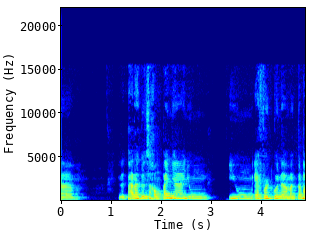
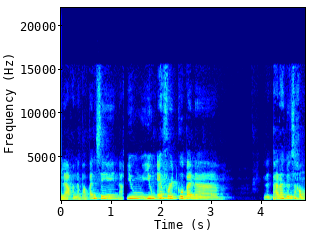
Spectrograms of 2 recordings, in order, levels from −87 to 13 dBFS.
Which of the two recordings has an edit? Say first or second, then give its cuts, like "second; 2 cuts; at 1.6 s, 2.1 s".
second; 1 cut; at 1.2 s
